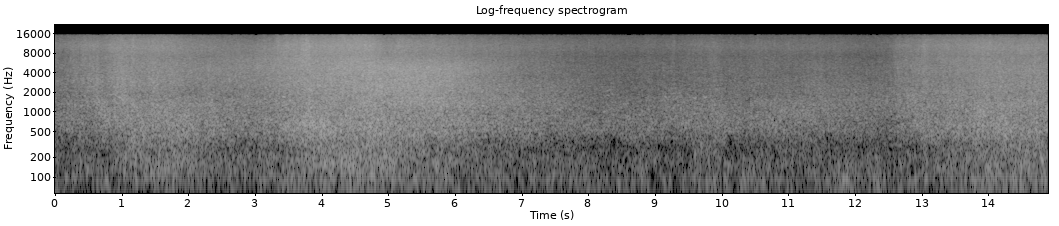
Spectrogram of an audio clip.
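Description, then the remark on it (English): Continuous surf washing onto a beach, a broad steady roar that swells and eases in slow surges, with some wind noise mixed in and no voices. “When you're ready, prepare to leave the chair at the water's edge, knowing that you'll be filled with the sea's nourishing energy, even when you leave the beach behind.”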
